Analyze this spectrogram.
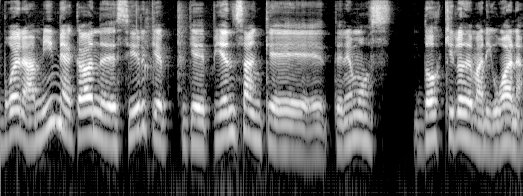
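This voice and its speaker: A woman talks at a fairly slow pace in a fairly low voice with ordinary pitch variation. It is an unremarkable speaking voice on a very clean recording with a silent background. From Argentina. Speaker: podcast co-host. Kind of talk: casual chat.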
